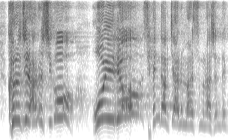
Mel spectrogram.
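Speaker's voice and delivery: loud, high-pitched pulpit exhortation; real impassioned sermon shout; full-force preaching. Real, not acted. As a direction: proclaim it fervently to the congregation.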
